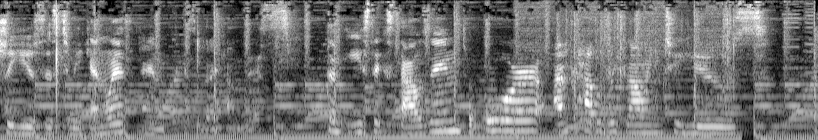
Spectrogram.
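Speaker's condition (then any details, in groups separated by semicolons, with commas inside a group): No condition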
